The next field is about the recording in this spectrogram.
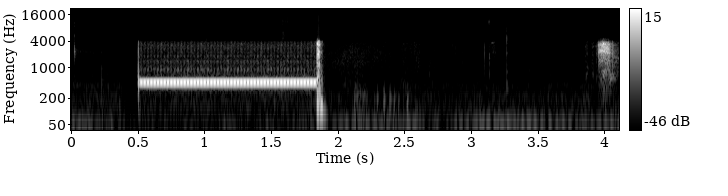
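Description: The ringback tone of an outgoing telephone call sounds once as a steady, buzzing tone lasting just over a second and ending in a click. Faint line hiss and another soft click follow.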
